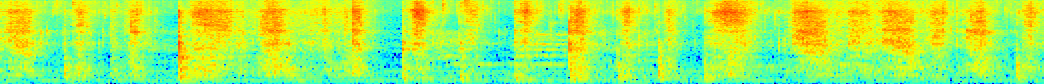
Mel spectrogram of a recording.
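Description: Flat spatula scraping and stirring wheat flour roasting in ghee in a metal kadhai, the first stage of kada prasad: repeated rasping strokes, about two a second.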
